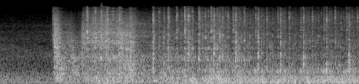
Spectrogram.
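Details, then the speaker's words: Old V8 Buick that had stalled and run on four cylinders, after new distributor cap, started after sitting 10–20 minutes: long crank, then catches and settles into a steady, busy idle; smoke from manifold gasket; normal start. "It's been sitting, so it does that old Bluick syndrome where you got to crank the fuck out of it. And the smoke you saw is coming out of the manifold gasket there. But it's running now. Nice and smooth."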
